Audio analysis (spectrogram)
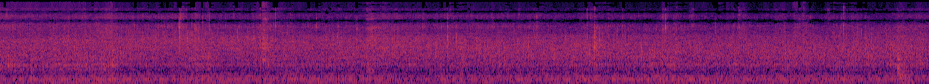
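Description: Cabbage fries in a pan with a steady, close crackling sizzle that holds evenly throughout, after vinegar has been added, with no talking over it.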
